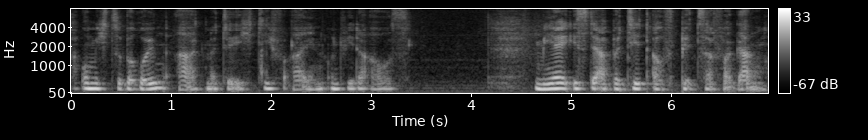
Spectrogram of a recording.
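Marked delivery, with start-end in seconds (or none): none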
